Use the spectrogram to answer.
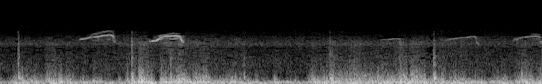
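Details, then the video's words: Bald eagles at a nest in southwest Florida, picked up by a nest camera late at night on 23 February 2024: thin, high whistled calls that slur upward then drop, repeated several times over a heavy rumble of wind noise. "Bald Eagles (Nest Cam)"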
